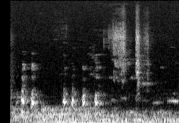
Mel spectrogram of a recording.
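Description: Bangkok gamecock rooster clucking, a quick run of short clucks in the first second or so, with a brief rustle near the end.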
